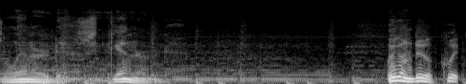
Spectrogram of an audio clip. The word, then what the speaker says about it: Lynyrd Skynyrd: down Monopoly in 1973 the one that's pronounced Leonard Skynyrd we're gonna do a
